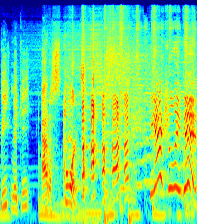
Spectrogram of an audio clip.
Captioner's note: laughs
